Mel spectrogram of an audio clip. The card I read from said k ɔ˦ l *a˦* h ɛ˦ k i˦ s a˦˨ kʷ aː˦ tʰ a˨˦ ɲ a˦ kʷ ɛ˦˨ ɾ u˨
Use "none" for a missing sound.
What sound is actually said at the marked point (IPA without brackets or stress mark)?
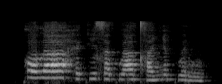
aː˦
